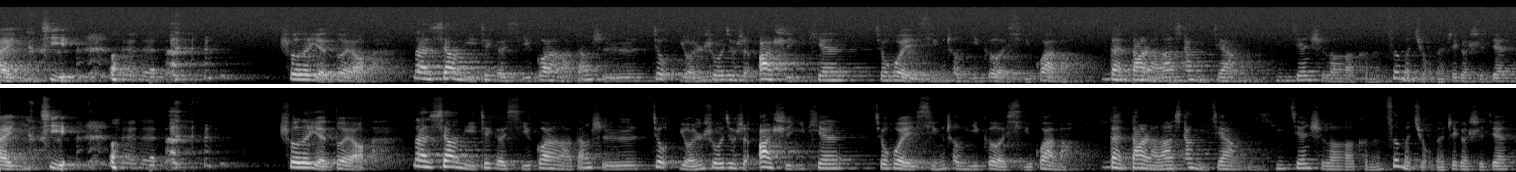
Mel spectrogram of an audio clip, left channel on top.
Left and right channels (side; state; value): left; noise; hiss, 15 dB below the sound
